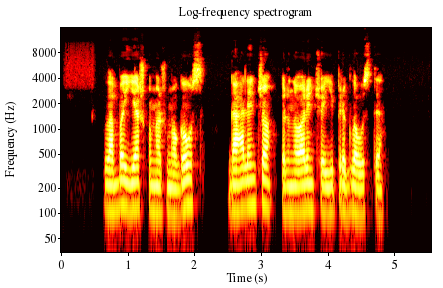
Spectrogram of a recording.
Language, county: Lithuanian, Vilnius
